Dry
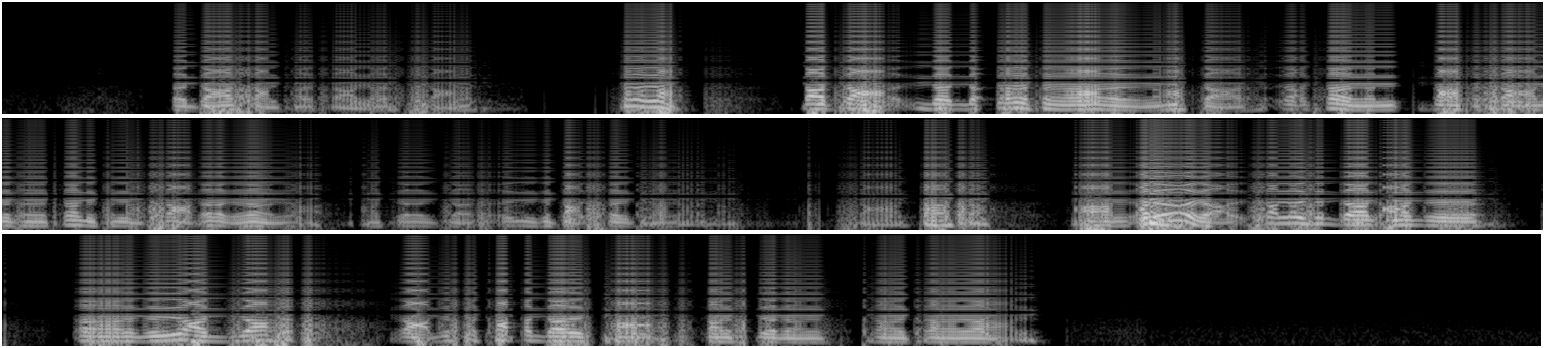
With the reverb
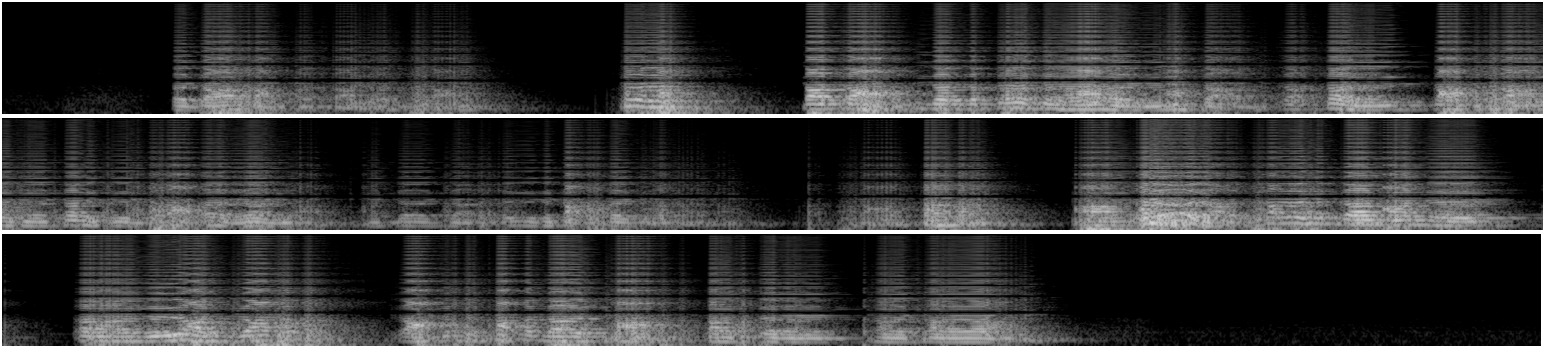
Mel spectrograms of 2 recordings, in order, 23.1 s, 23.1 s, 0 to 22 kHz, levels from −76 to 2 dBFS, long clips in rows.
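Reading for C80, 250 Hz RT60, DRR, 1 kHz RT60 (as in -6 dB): 13.0 dB, 0.85 s, 3.0 dB, 0.60 s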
